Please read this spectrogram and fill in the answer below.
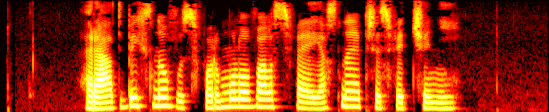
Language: Czech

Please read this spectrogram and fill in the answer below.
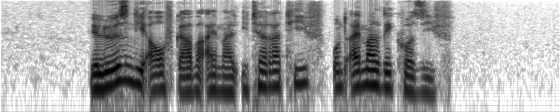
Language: German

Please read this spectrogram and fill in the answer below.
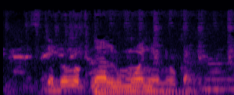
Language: Luo (Kenya and Tanzania)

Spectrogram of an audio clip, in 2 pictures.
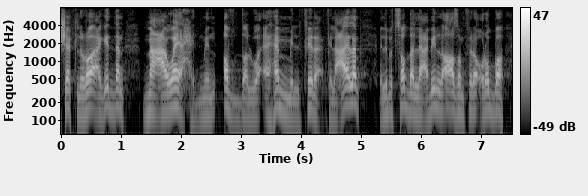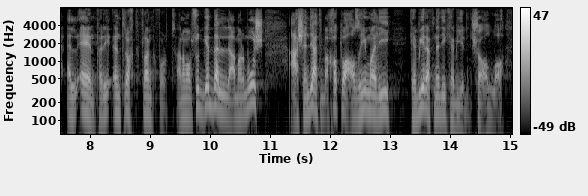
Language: Arabic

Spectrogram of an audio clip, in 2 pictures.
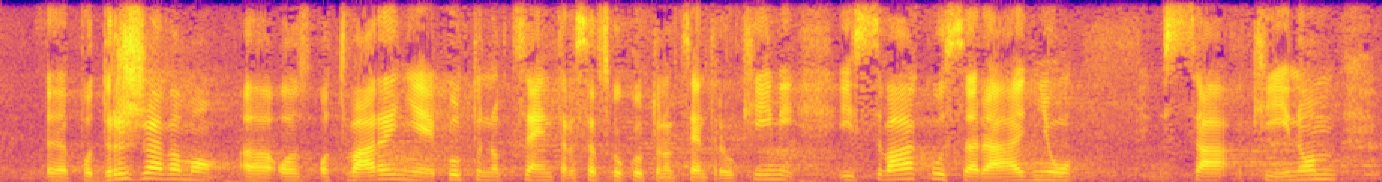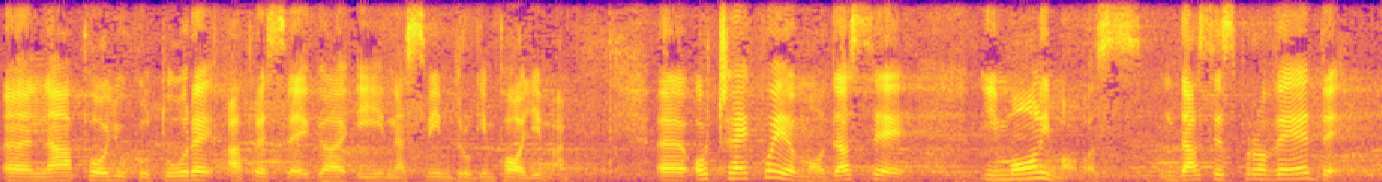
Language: Serbian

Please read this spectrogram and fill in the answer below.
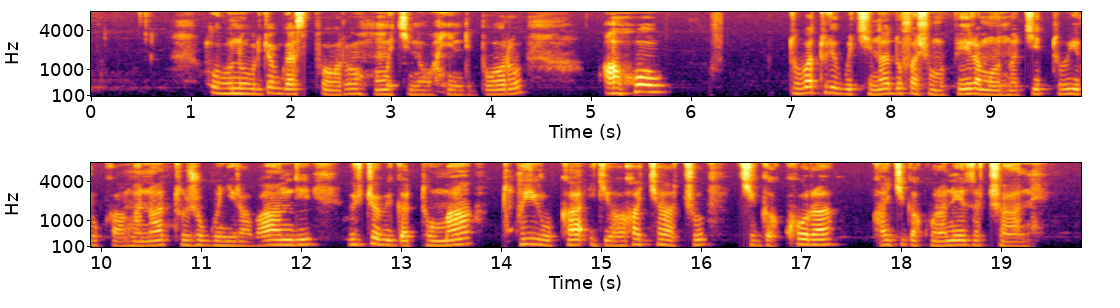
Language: Kinyarwanda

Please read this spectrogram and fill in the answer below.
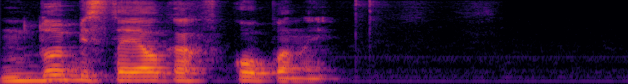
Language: Russian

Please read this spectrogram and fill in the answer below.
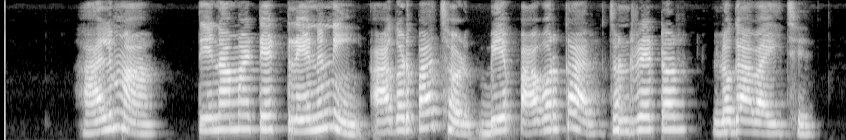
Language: Gujarati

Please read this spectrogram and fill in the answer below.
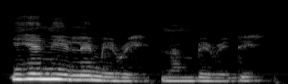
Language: Igbo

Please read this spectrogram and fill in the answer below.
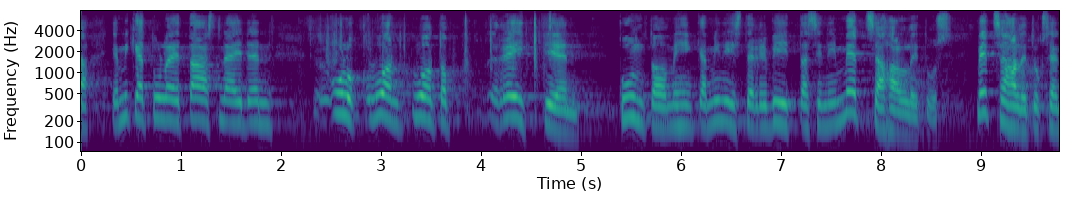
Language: Finnish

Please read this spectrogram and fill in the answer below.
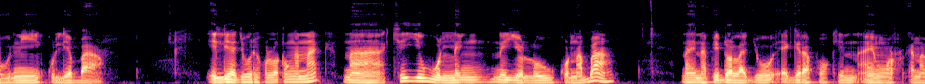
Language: Masai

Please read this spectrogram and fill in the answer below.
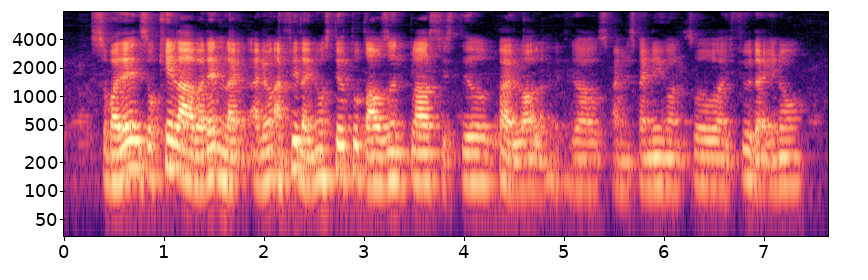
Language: English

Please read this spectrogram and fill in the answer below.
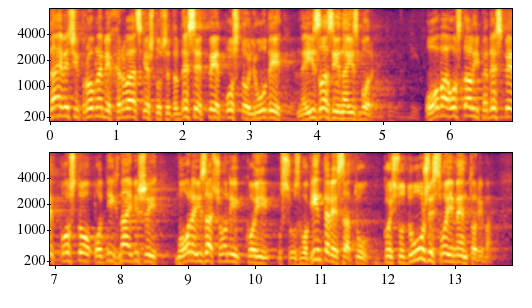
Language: Croatian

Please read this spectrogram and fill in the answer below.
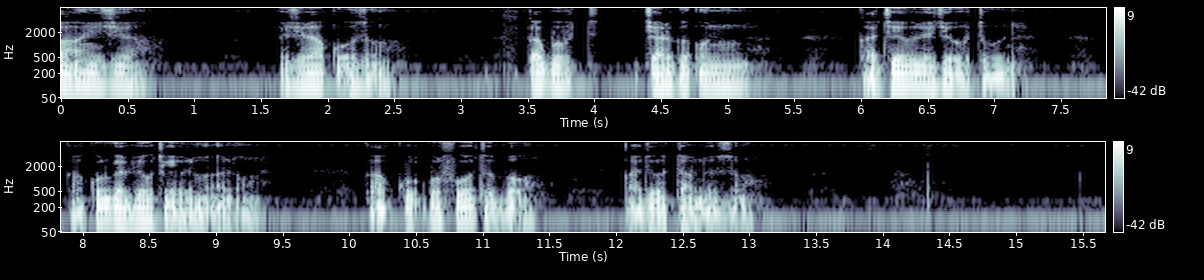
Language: Dagbani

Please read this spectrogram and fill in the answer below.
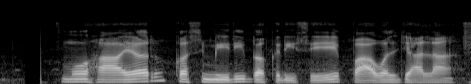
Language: Bhojpuri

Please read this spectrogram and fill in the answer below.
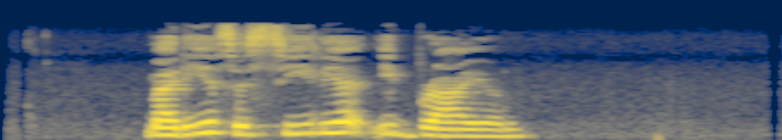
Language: Portuguese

